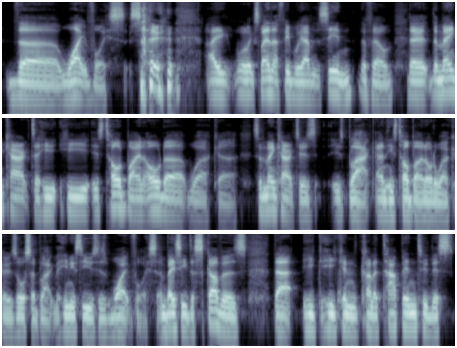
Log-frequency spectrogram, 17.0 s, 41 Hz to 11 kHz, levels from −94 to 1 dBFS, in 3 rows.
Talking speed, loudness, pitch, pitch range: 230 wpm, -20 LUFS, 100 Hz, 90-110 Hz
